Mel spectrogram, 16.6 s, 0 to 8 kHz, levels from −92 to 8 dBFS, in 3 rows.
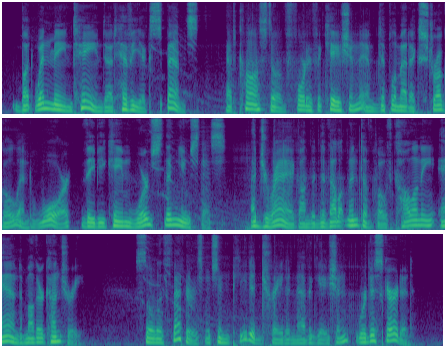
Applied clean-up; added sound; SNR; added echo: neural separator model SepFormer DNS4.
